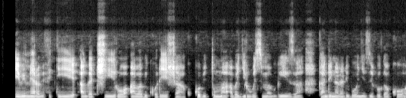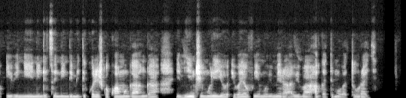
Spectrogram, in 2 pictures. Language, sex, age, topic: Kinyarwanda, male, 18-24, health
